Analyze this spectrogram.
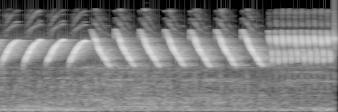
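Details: Canary singing loudly and steadily: a run of rising whistled sweeps, then a run of quick falling notes about four a second, ending in a very fast, high trill.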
